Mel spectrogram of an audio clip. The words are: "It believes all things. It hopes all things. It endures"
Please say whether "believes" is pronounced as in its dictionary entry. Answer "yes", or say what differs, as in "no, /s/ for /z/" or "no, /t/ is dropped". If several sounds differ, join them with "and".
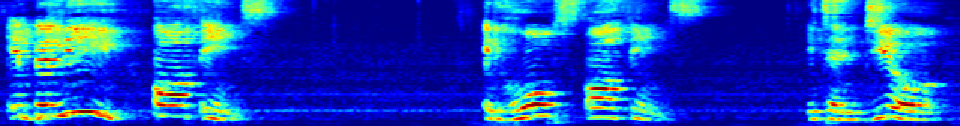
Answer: no, /z/ is dropped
